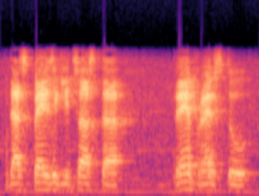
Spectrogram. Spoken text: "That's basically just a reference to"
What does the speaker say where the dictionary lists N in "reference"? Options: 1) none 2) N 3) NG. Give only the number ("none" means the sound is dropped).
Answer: 1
